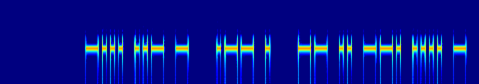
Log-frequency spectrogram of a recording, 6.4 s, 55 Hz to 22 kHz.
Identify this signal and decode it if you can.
Morse code, heard as a keyed tone, about 22 wpm, 700 Hz. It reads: BUT WE MIGHT
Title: Sentences from Top 1300 Words 22wpm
